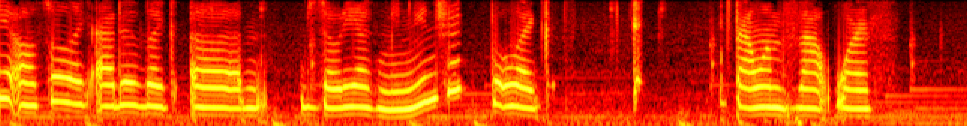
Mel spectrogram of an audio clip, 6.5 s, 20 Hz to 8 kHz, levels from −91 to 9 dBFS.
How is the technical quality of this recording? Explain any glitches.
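No glitches or technical faults are audible anywhere in the recording.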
